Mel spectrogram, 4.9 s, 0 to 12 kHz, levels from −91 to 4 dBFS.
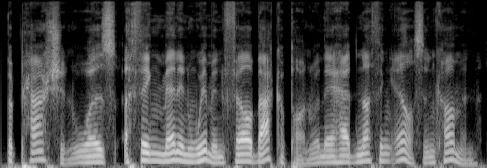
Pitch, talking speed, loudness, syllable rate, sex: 130 Hz, 220 wpm, -17 LUFS, 5.2 syllables/s, male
